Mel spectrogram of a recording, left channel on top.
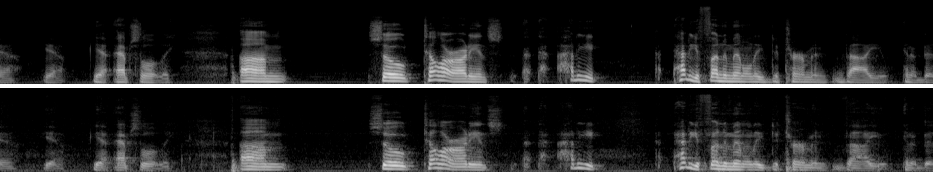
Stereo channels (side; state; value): both; normal; correlation 0.52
